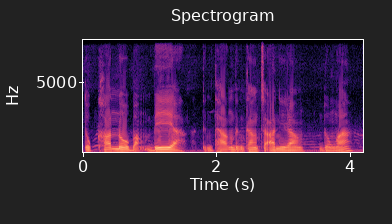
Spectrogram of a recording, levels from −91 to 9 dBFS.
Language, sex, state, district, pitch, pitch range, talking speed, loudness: Garo, male, Meghalaya, South Garo Hills, 110 Hz, 95-130 Hz, 70 wpm, -13 LUFS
